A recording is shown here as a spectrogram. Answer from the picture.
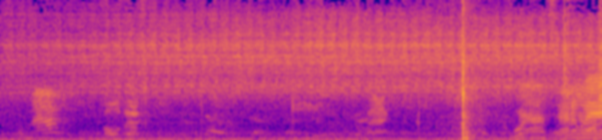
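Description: One sharp pop a little past halfway through: a pitched baseball smacking into the catcher's leather mitt. Spectators' voices call out faintly before it and shout just after it, over a low steady rumble.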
